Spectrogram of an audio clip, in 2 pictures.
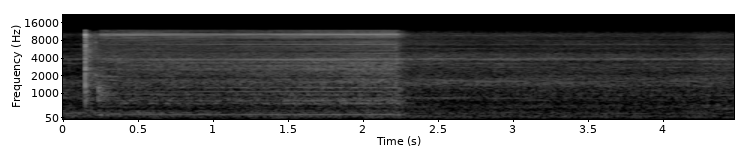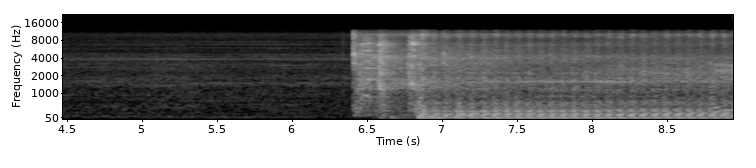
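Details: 2017 Honda Rebel CMX 500 after a fuse repair, started in neutral: quiet stretch, then the engine catches and settles into a steady even idle with no misfires or knocking; healthy start.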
